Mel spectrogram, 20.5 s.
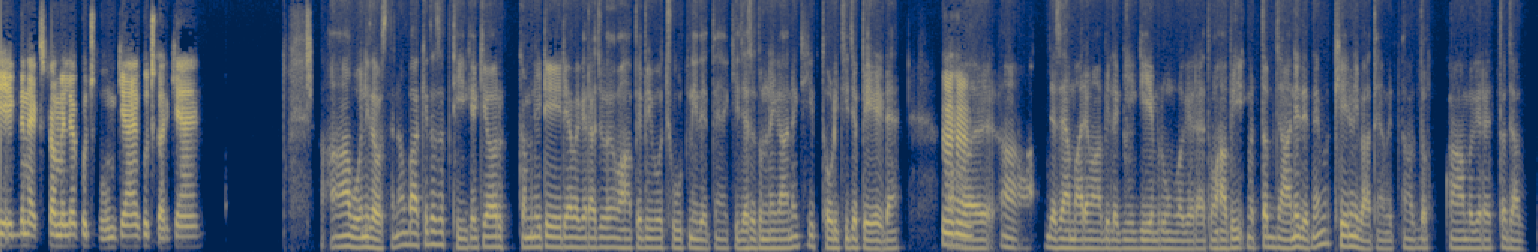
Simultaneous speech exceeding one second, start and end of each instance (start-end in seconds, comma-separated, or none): none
